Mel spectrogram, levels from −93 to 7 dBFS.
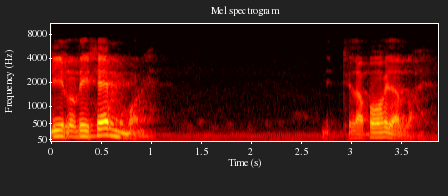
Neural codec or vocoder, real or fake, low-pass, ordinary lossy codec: codec, 16 kHz, 16 kbps, FunCodec, trained on LibriTTS, 50 frames a second; fake; 7.2 kHz; none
